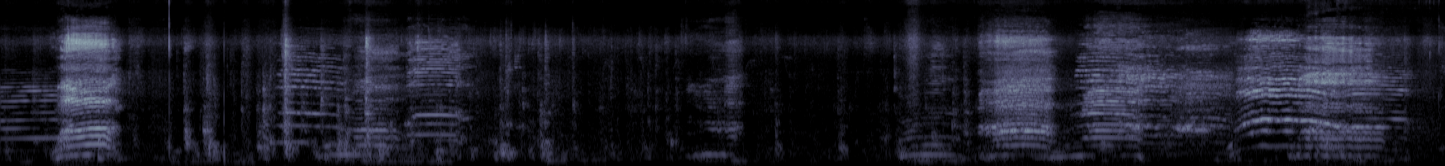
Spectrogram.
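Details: Sheep kept with their young at a breeding farm: scattered short bleats early on, then a quieter stretch of rustling and shuffling, followed by a run of loud, vibrato bleats from several animals close together.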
